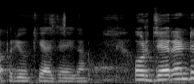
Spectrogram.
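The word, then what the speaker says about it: gerund: अपना फर्स्ट होगा infinitive, second is जीरेंट, जिसको बोला जाता है, सही प्रोनाउंसिएशन रहेगी जेरेंट, ओके।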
